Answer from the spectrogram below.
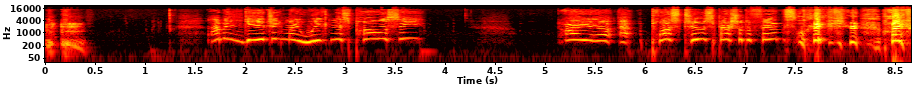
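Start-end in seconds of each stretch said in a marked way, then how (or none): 0.0-7.5 put-on very high, small child's voice. Mocking the idea of young kids playing competitive Pokemon, little kid voice. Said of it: "I gotta do like a kid voice".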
